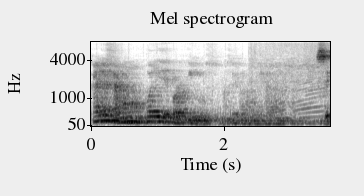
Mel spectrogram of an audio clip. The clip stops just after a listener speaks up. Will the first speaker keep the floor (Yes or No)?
No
